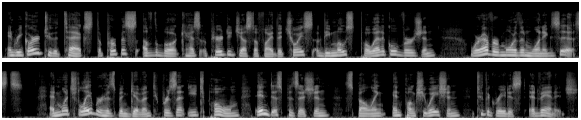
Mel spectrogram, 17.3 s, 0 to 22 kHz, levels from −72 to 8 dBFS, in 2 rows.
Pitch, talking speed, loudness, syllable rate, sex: 150 Hz, 155 wpm, -21 LUFS, 4.7 syllables/s, male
